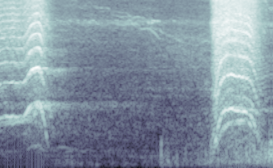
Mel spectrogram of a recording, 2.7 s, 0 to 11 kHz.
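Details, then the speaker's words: FPV quad on DYS 5042 tri-blade props, stock tune, at about 20% throttle: two whooshing passes with a whistle swooping up and down as throttle changes. Quieter than HQ props; normal prop sound. "It's got a really weird sound to it. I like it though. I don't know if you can hear it. It's almost like a whistling, like a whoosh sound when you go to idle."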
